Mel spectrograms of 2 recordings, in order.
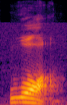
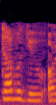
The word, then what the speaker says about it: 卧: The combination WO or UO is pronounced rather like the beginning of the English word wall.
